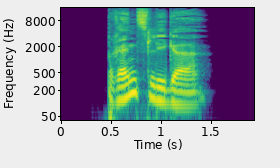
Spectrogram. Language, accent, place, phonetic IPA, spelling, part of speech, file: German, Germany, Berlin, [ˈbʁɛnt͡slɪɡɐ], brenzliger, adjective, De-brenzliger.ogg
- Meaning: 1. comparative degree of brenzlig 2. inflection of brenzlig: strong/mixed nominative masculine singular 3. inflection of brenzlig: strong genitive/dative feminine singular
